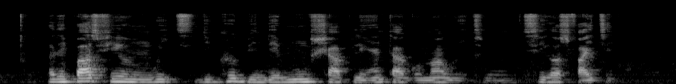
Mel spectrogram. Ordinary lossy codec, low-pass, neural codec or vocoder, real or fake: none; 10.8 kHz; none; real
